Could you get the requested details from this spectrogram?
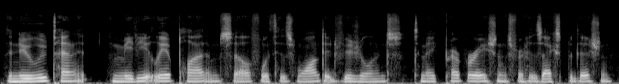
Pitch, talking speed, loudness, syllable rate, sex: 135 Hz, 155 wpm, -17 LUFS, 6.0 syllables/s, male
